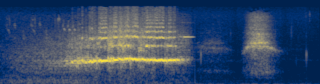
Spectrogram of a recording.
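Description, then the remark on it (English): Car tires screech loudly as the driver brakes hard to avoid hitting a slowing car ahead, a sustained squeal for about a second before cutting off, followed by a brief second skid sound a moment later. “You might at least thank me for preventing an accident.”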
